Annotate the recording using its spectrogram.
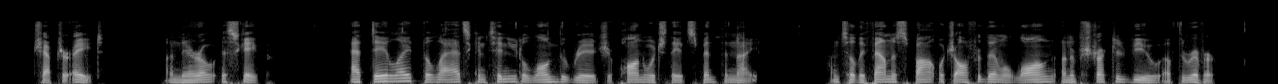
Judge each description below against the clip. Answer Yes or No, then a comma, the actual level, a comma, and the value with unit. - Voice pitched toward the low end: Yes, low, 110 Hz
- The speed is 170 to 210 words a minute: No, average, 160 wpm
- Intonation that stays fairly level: Yes, narrow, 1.9 semitones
